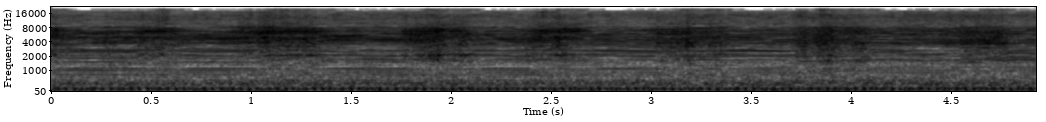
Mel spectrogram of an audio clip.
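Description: An electric clipper trimming the back of the neck, a steady close buzzing drone that holds evenly throughout without pauses.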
